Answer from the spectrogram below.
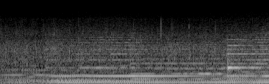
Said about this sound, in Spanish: Le dan palmas a él.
